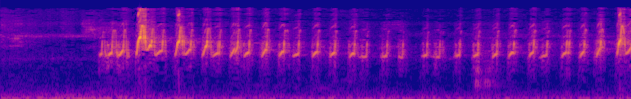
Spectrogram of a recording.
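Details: Flamboyan bird giving a rapid, jingling chatter for luring birds: a long run of quick, evenly spaced buzzy chips, over twenty in under three seconds, ending with a louder chirp.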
